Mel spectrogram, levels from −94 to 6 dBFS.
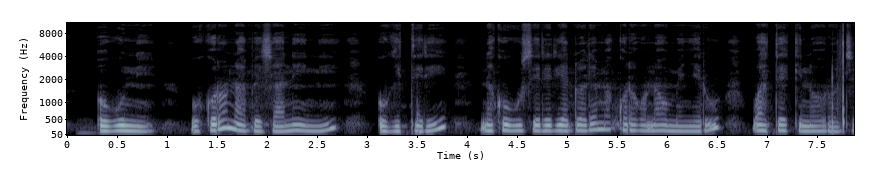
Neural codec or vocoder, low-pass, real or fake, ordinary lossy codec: none; none; real; none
